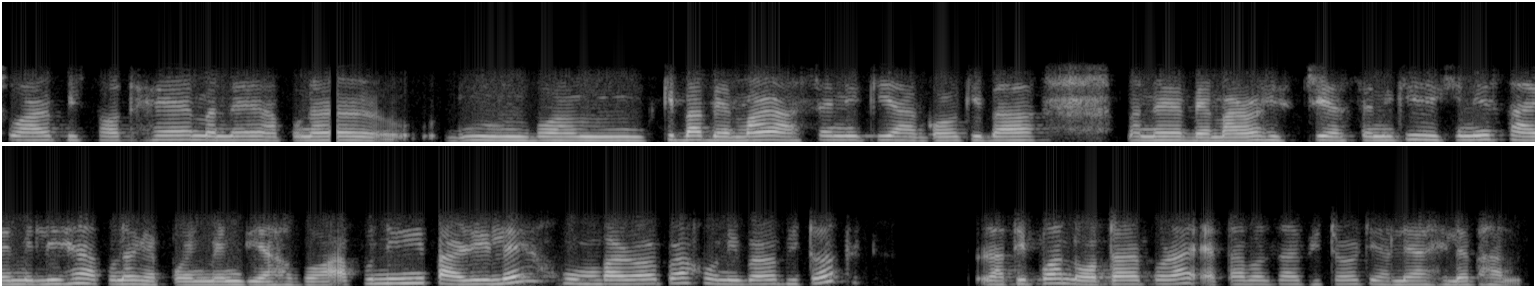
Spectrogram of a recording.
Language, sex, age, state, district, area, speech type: Assamese, female, 18-30, Assam, Sonitpur, rural, conversation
